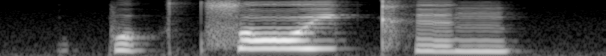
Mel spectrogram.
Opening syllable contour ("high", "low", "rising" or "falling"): low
